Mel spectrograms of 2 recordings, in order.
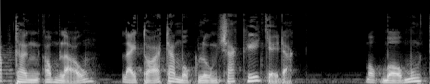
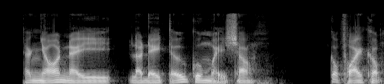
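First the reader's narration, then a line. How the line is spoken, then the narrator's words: Harsh, stern. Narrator (Vietnamese): Ông già gằn giọng mà nói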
